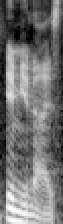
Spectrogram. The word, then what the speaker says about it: immunize: Immunize. That's not it. Give them their shots. – Immunize. – There you go. – I think you just put the syllable in the wrong spot.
